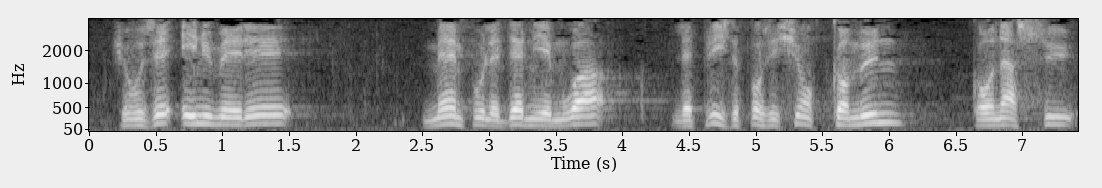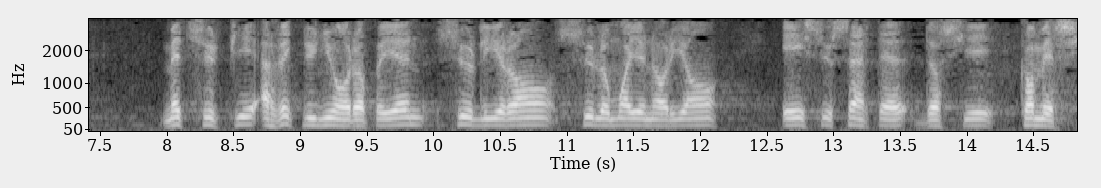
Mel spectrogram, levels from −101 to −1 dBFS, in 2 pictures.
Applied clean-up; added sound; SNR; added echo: none; none; none; none.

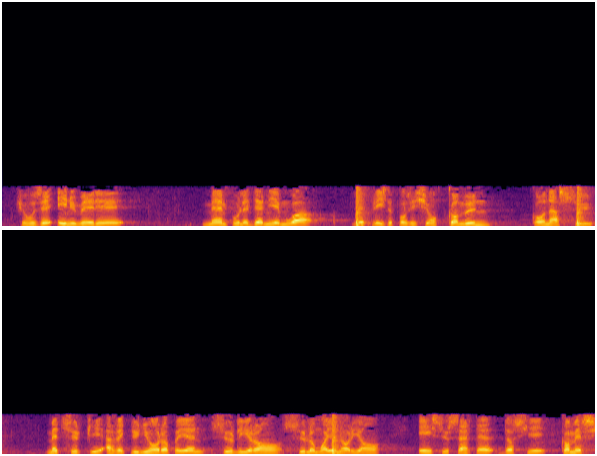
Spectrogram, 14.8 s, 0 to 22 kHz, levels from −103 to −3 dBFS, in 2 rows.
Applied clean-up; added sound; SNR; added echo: none; Snare drum; 4 dB; none.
